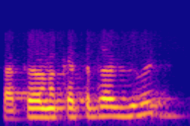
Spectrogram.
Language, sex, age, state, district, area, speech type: Odia, male, 45-60, Odisha, Dhenkanal, rural, conversation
